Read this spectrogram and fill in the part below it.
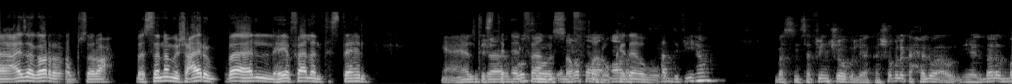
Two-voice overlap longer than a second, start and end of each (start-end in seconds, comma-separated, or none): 4.7-6.7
